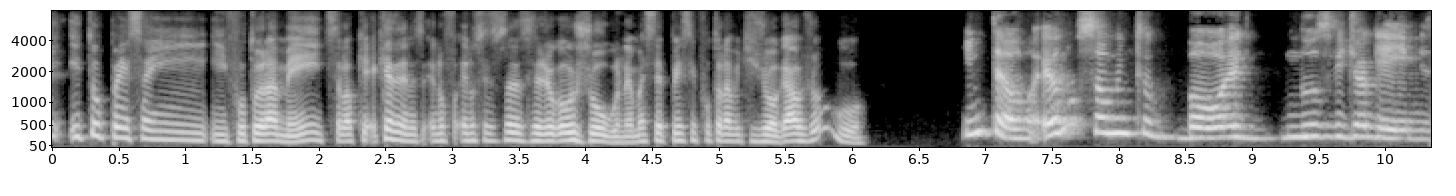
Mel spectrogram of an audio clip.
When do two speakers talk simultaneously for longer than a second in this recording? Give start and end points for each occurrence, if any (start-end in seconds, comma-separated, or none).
none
